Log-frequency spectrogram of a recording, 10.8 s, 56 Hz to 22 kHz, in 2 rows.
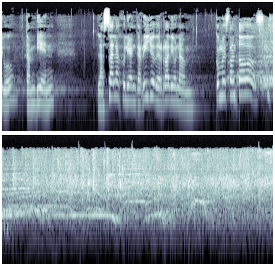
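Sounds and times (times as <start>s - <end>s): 
speech: 0.0s - 1.3s, 1.9s - 5.5s
people cheering and whooping: 4.5s - 10.1s
live concert audience applauding: 5.2s - 10.8s.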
